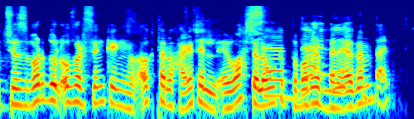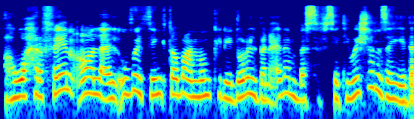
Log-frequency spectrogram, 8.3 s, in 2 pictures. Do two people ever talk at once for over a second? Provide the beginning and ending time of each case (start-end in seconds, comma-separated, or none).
2.5-3.8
